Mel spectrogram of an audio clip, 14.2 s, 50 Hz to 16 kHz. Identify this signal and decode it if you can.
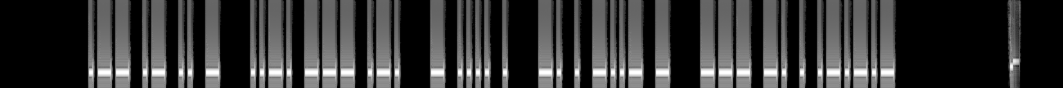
Morse code, heard as a keyed tone, about 20 wpm, 700 Hz. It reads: WAIT FOR THE NEXT ONE.
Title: Sentences with 2-Word Phrases - 20wpm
